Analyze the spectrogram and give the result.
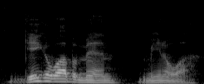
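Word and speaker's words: Giga-waabamin miinawaa: go all right um how do you say goodbye in Ojibwe well we say gigawab minawa I will see you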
